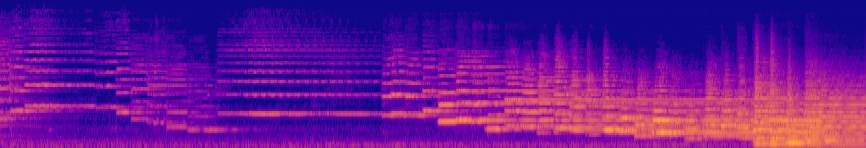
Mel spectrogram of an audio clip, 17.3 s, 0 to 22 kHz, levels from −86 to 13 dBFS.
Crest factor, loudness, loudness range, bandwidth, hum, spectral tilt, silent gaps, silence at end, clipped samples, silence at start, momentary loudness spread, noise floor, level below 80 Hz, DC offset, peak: 18 dB; -19 LUFS; 20 LU; 14 kHz; none; -6.5 dB/octave; none; 0 s; under 0.1%; 0 s; 25 LU; -43 dBFS; -44 dBFS; under 0.1%; -2 dBFS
